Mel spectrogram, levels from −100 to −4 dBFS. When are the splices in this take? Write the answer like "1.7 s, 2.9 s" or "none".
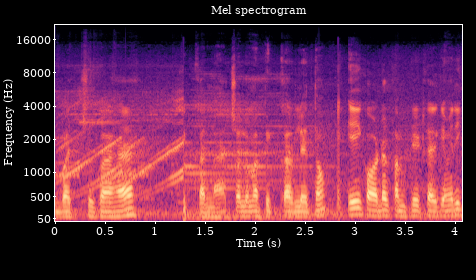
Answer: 1.3 s, 2.9 s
